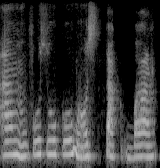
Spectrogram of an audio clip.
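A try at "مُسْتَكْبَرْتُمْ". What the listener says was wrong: Bukan bar saja, tum. tum. Ada tak kalimah istakbartum tu satu kalimah, dia tak boleh tinggal tum. Anfusukum mustakbartum.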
